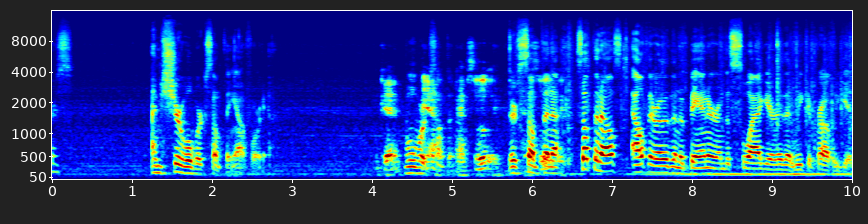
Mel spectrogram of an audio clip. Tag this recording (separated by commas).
Speech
